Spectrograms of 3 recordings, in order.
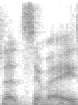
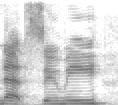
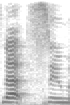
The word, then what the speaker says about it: Natsume: I was like oh I want to watch nsum so I'm glad also apologies I've been calling him natsumi this whole time because I'm from a ditch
